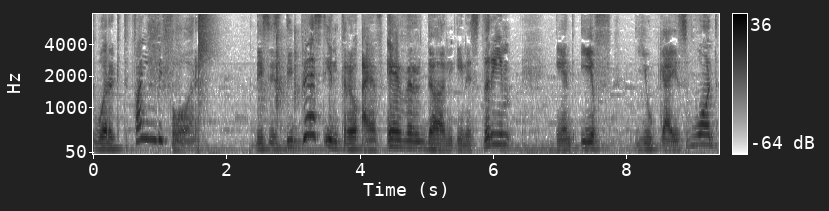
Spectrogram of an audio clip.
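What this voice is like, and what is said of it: Deliberately bad put-on Russian accent. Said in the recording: “I will continue to do this stream in the worst Russian accent you've ever heard in your life ... do the entirety of the stream in this accent”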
